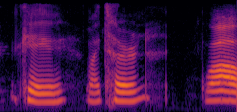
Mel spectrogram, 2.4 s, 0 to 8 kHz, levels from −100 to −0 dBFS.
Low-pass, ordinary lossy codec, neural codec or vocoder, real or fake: 7.2 kHz; none; vocoder, 22.05 kHz, 80 mel bands, Vocos; fake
